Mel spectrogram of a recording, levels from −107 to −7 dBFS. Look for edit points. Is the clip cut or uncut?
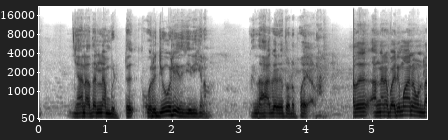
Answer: cut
